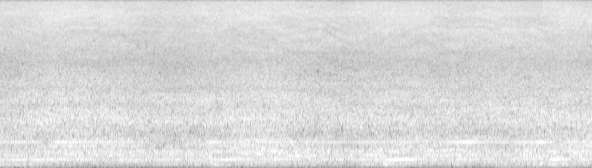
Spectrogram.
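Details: Panasonic upright vacuum, one of the last sold in the US market, with bare-floor switch, low-mounted power switch, auto height adjustment and brush roll that stops when upright: steady even motor whoosh, constant tone, no rattles or surging; normal running.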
